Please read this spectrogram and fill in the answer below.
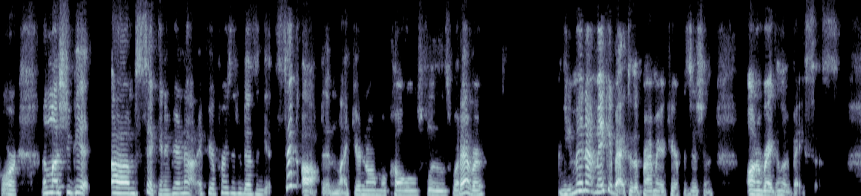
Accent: the South, United States; I'm from the South

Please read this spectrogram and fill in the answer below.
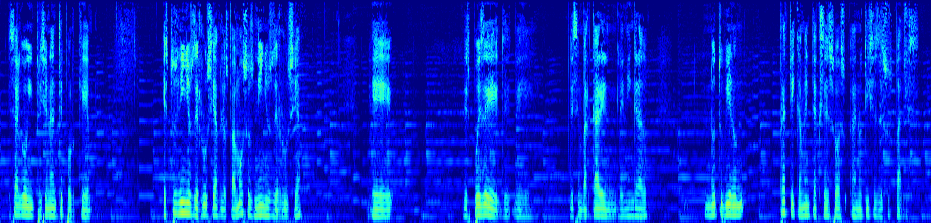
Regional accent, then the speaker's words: Mexico; yo nací en México. Eh, soy hijo de un comunista español, eh, eh, refugiado

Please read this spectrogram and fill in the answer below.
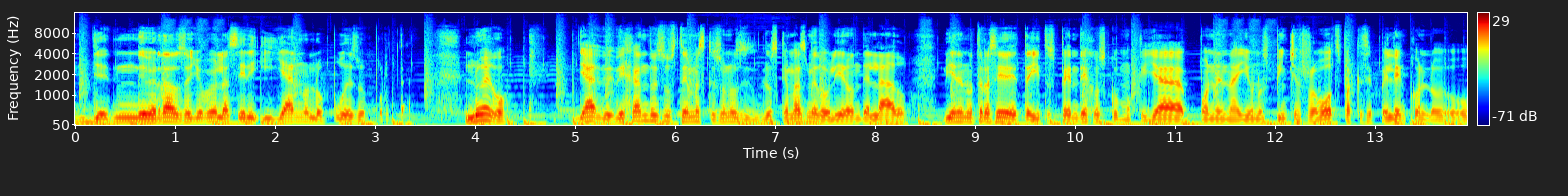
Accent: Mexico; lo digo como, como mexicano, cabrón, como latino.

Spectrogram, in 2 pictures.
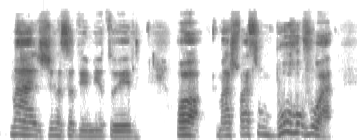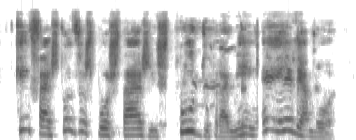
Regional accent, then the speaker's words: Brazil; E nós e cinco nascemos no Brasil, minhas quatro irmãs e eu.

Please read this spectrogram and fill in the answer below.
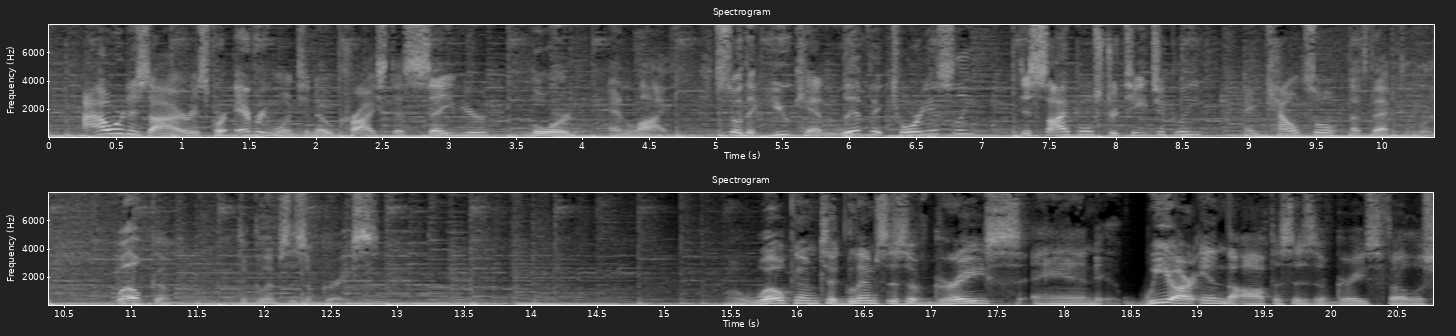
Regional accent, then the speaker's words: the South, United States; accent: Southern; hopefully you can understand us through our Southern accent, or maybe I should say my Southern accent.

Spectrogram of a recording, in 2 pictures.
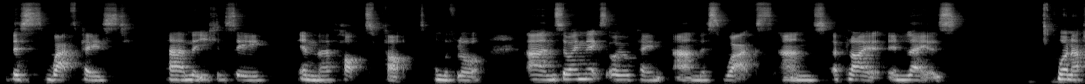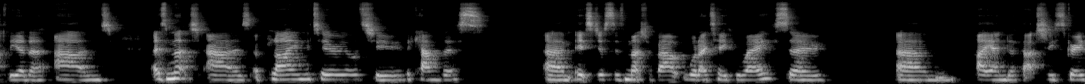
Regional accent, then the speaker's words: Nottingham, East Midlands, United Kingdom; now in London, United Kingdom; Originally, I was brought up in Nottingham, so we were outdoors a lot

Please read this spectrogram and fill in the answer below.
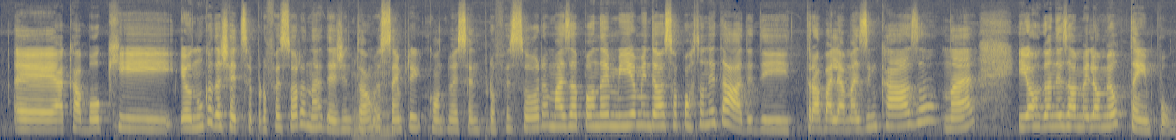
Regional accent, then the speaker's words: Assu, Rio Grande do Norte, Brazil; moved away as an adult; also born or lived in Pataxó; now in Angicos, Brazil; Não sou daqui de Angicos, né? Eu vim. Sempre estudei, morei em Assu

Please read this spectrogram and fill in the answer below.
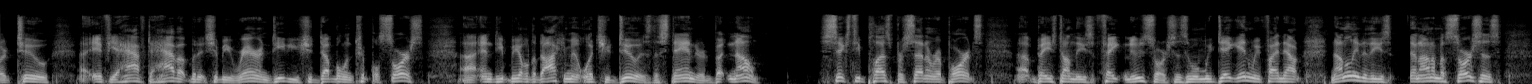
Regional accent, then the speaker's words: Southern California, United States; I grew up in Southern California

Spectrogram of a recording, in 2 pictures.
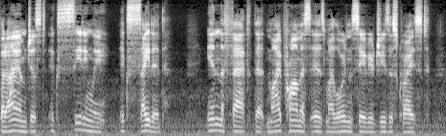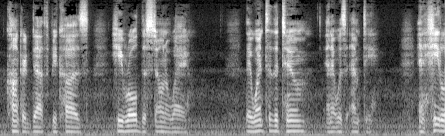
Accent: California, United States; I was raised in California, 3,000 miles away from all of my family

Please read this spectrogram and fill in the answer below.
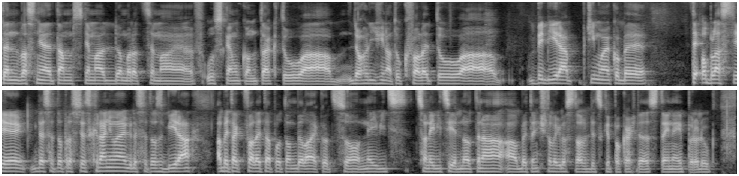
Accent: Český Těšín, Moravian-Silesian Region, Czechia; narodil jsem se v Českém Těšíně

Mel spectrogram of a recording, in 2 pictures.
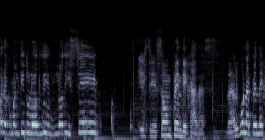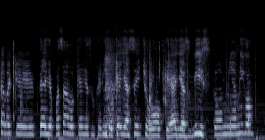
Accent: Pachuca, Hidalgo, Mexico; aquí en Pachuca. Sí, porque soy de Pachuca

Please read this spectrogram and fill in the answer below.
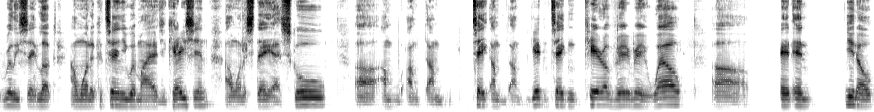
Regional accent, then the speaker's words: Bridgeport, Connecticut, United States; I grew up in Bridgeport, Connecticut

